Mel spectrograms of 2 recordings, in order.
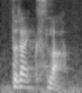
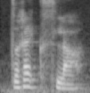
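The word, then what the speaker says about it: Drächsler: Drechsler. D-R-A mit Umlaut. C-H-S-L-E-R. Não se esquecendo que muitos CHs na Alemanha se pronunciam como um K-S. Drechsler.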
